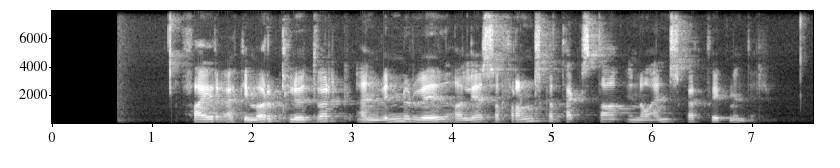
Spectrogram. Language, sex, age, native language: Icelandic, male, 30-39, Icelandic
